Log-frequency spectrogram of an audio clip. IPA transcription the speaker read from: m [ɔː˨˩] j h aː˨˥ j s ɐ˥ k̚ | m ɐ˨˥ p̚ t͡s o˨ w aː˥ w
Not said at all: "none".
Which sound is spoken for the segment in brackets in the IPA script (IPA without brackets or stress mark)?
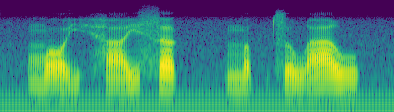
ɔː˨˩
